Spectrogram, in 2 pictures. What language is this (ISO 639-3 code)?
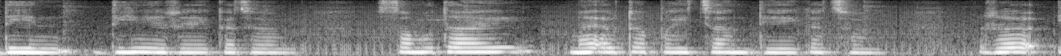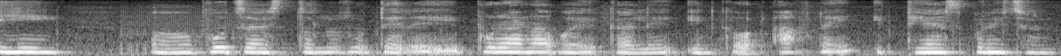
nep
